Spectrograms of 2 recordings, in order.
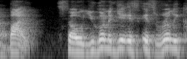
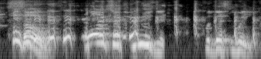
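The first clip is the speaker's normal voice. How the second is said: laughing; 5 semitones higher, 4 dB louder than usual. Real, not acted. Laughing through a segue.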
